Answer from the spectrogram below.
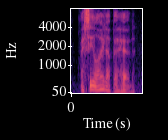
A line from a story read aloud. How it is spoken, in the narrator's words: the girl cried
